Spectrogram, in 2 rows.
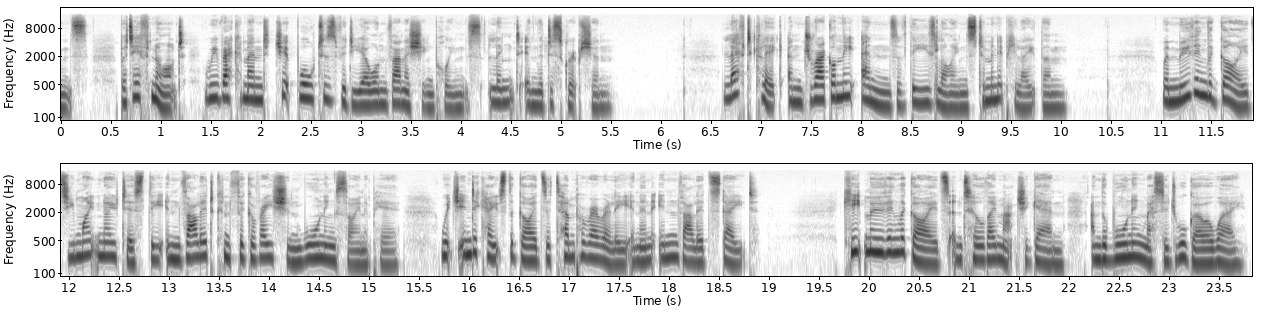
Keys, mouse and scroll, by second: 8.1-11.0 drag, 12.2-15.5 drag, 17.2-19.3 drag, 20.3-23.8 drag.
